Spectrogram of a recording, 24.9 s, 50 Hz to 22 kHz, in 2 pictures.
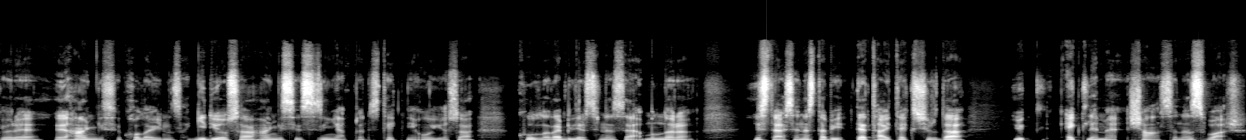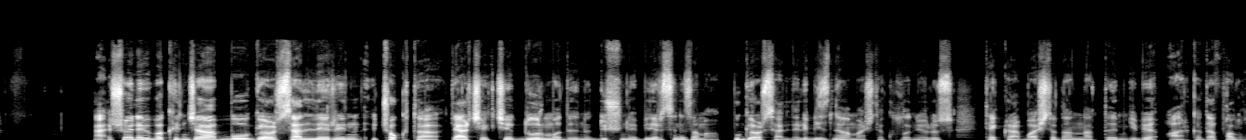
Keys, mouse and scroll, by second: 4.2 Tab, 4.8-6.6 drag, 6.2 Tab, 6.7-8.5 drag, 8.3 3, 8.6-13.1 drag, 10.9-12.2 middle drag, 10.9 l, 11.3 l, 14.9-16.3 middle drag, 16.3-22.3 drag, 17.2 shift+middle drag, 17.2 shift+right drag, 17.3-17.8 shift+middle drag, 22.4-24.9 shift+drag.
